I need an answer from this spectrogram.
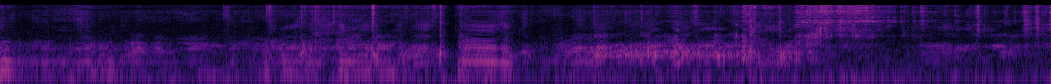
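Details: Indoors beside a lamp, a fly drones with a steady, pitch-wobbling buzz, broken by frequent short knocks as it hits the lamp. The hum swells louder and hissier toward the end.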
